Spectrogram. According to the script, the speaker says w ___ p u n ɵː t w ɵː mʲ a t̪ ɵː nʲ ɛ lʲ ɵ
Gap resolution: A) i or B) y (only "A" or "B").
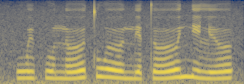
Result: B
